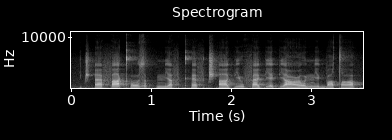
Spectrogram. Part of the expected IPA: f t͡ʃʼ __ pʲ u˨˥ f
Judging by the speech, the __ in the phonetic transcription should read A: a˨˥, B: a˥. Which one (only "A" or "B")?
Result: A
